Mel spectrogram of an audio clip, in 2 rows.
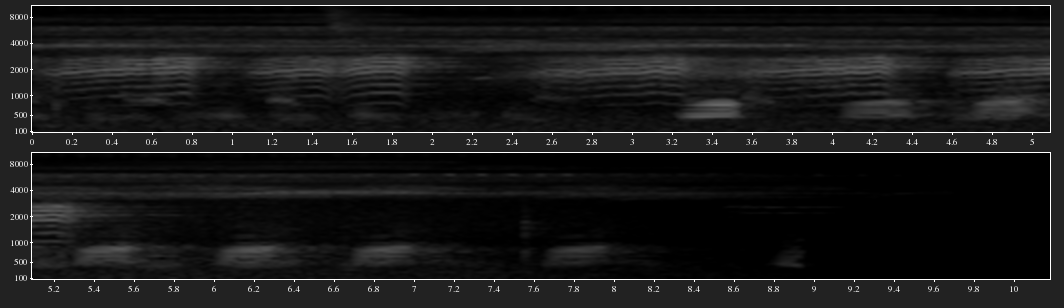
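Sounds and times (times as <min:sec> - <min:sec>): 
Black Mountain night treefrog: 0:00.0 - 0:08.1.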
